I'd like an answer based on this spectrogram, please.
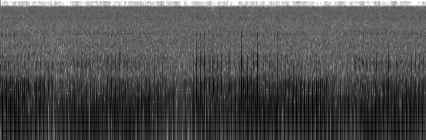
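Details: Morning purr from a house cat, heard up close: a deep continuous rumble with a short pause near the middle before the purring resumes, slightly brighter and louder on the following breath.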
